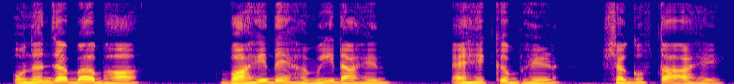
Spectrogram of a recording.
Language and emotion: Sindhi, neutral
